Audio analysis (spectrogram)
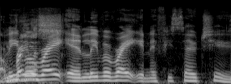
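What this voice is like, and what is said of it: Put-on English accent. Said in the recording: “my English accent”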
